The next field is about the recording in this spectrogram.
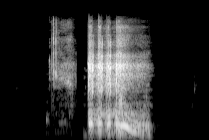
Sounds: Throat clearing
